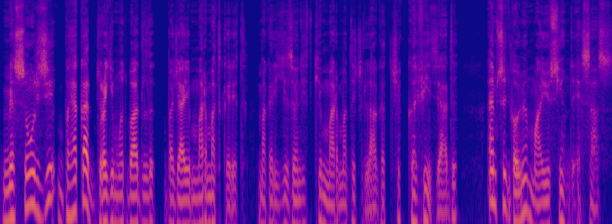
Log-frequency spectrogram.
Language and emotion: Kashmiri, sad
